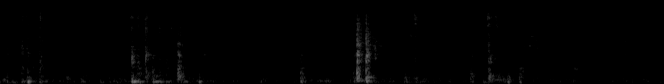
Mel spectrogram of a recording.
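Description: Near silence broken by faint scattered clicks and light scuffs, with a small cluster about a second in and the sharpest click a little past halfway.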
